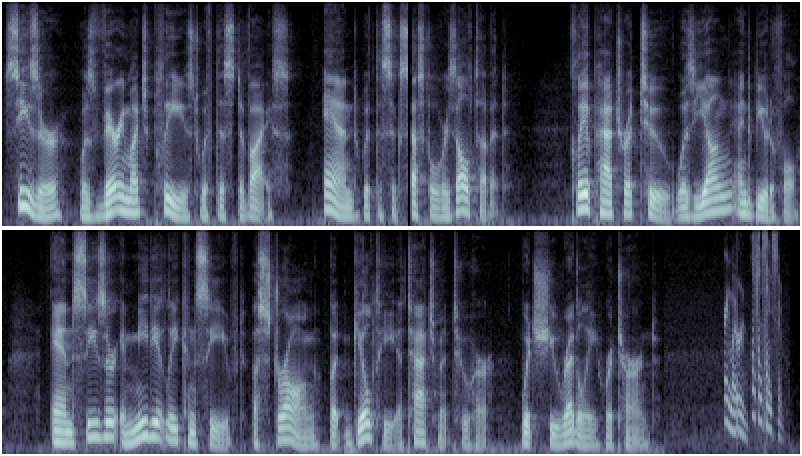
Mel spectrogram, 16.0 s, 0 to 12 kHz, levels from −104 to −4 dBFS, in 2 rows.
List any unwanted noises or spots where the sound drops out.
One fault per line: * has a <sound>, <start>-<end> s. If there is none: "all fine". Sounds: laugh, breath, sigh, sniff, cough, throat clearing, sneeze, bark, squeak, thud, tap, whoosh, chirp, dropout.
* has a dropout, 4.1-4.1 s
* has a chirp, 15.2-15.8 s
